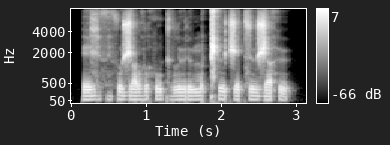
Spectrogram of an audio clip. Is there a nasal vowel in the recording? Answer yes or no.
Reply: no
